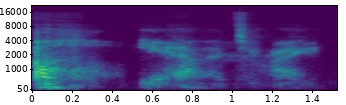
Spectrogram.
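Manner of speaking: hushed, barely voiced recall; whispered realization. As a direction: whisper it as if remembering in the night. Acting sudden recall at three a.m.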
